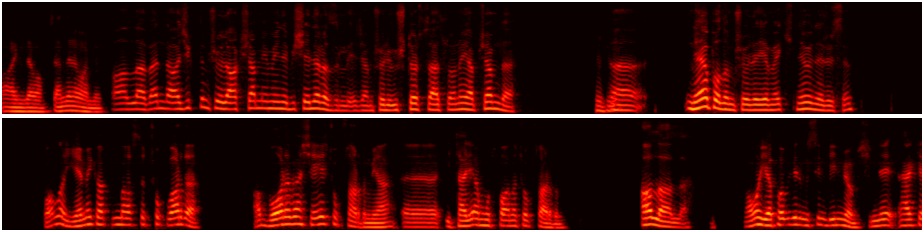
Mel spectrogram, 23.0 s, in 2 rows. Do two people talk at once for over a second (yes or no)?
no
